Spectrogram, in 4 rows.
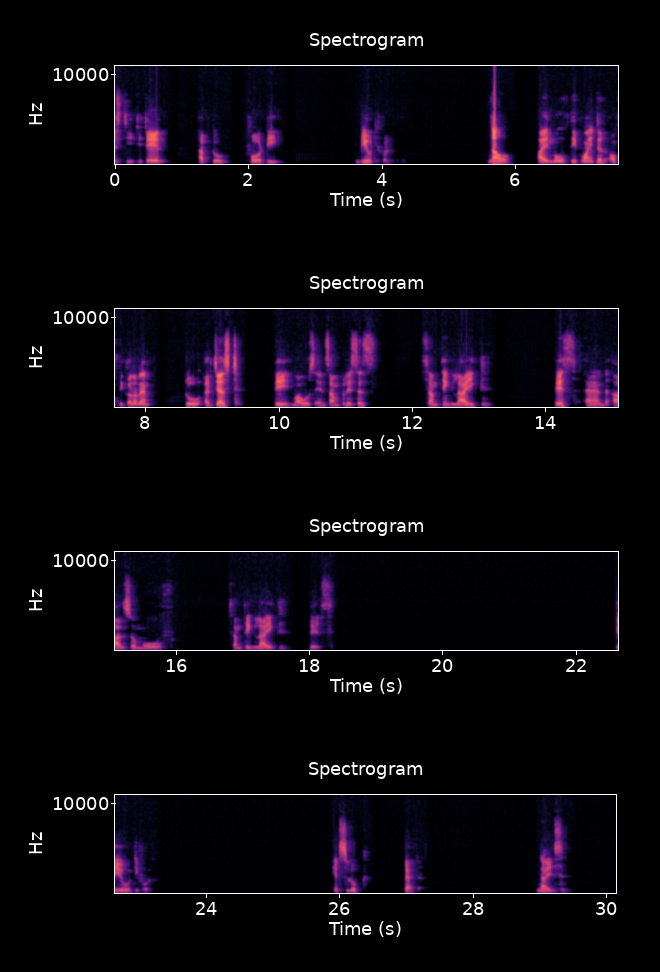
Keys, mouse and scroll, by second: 4.7 scroll down 4, 5.0 middle click, 5.6-6.2 scroll up 1, 6.2-7.5 scroll up 1, 10.8-13.4 drag, 15.0 click, 16.2 click, 16.7 click, 16.8 click, 18.7 click, 19.5 click, 23.5 click, 27.7 scroll down 1, 29.8 click.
